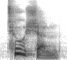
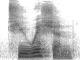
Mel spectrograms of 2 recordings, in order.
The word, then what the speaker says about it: tuition: Some students pronounce this as tuition, but that's incorrect. Instead, say it like tuition.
